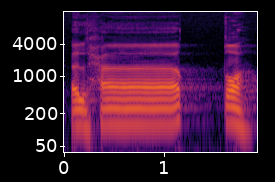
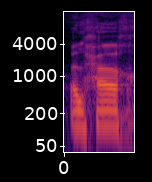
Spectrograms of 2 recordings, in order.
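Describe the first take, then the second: First: The qaf is hard, with a stop. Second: The qaf is soft, almost like kha. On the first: The speaker calls it right. "You want to give it shiddat. Pause in the sound" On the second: The speaker calls it wrong. "when you pronounce qaf softly, it becomes kha"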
